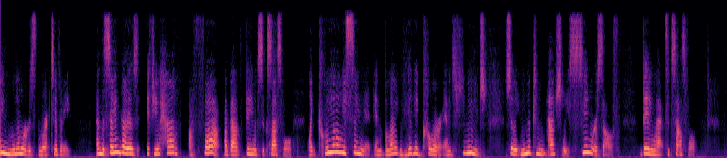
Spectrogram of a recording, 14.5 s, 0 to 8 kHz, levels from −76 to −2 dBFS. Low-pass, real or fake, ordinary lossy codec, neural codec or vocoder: 7.2 kHz; fake; AAC, 48 kbps; codec, 16 kHz, 0.5 kbps, FreqCodec, smaller model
